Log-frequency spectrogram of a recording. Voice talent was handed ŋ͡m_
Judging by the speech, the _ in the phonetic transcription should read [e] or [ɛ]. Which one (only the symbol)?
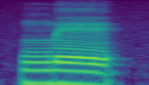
e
